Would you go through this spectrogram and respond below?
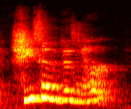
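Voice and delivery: high-pitched, incredulous protest; retold outrage, pitch jumping up; indignant complaint. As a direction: object as if you've been lied to. Retold indignation at being lied to.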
